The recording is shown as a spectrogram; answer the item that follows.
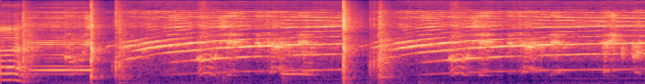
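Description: A pitched, horn-like sound played twice. Each time it starts with a click, glides up in pitch and then holds for about two and a half seconds; the second begins about three and a half seconds in.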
